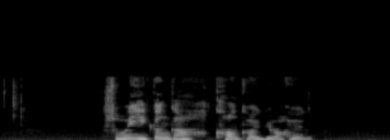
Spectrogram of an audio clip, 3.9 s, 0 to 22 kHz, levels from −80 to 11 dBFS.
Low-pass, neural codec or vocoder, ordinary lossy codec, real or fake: 9.9 kHz; none; MP3, 96 kbps; real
